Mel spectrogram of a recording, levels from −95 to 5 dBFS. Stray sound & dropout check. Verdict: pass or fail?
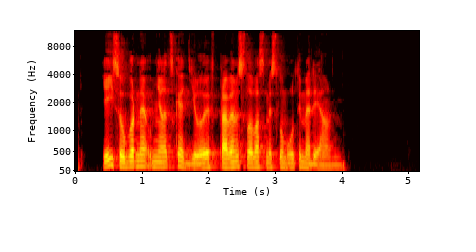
pass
